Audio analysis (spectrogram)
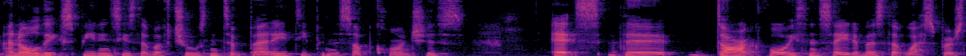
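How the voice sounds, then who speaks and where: Croaky woman teaching to camera. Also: medium pitch. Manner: gentle, explanatory, addressing viewers directly. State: croaky, sore throat. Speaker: spiritual awakening guide and channel host. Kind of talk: direct-to-camera teaching monologue.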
